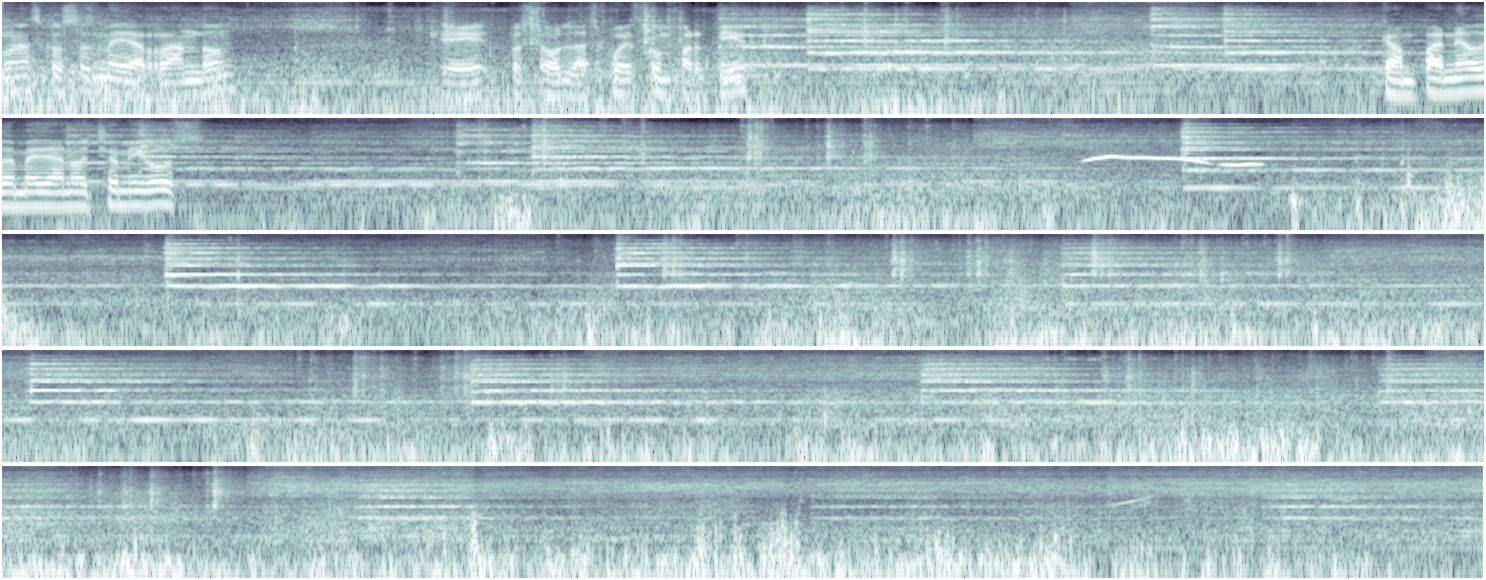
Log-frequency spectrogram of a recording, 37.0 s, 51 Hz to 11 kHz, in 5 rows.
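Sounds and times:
bike tyres rumbling: 0.0s - 7.4s, 8.0s - 37.0s
wind rumble: 0.0s - 37.0s
church bell tolling: 3.5s - 12.0s, 13.3s - 28.1s.

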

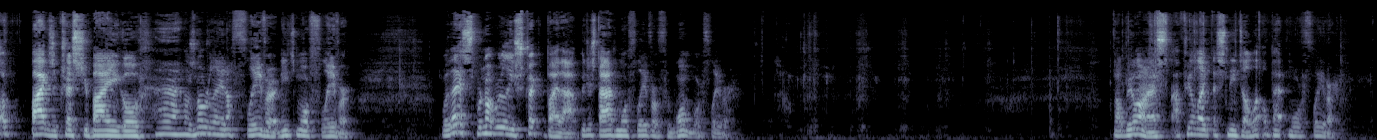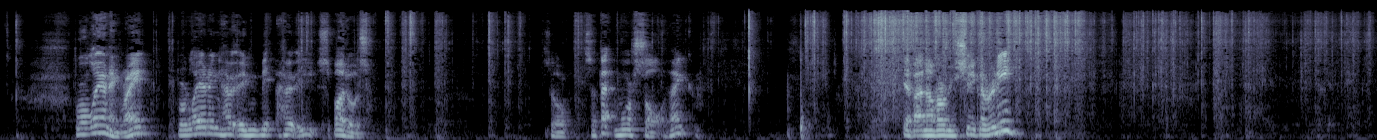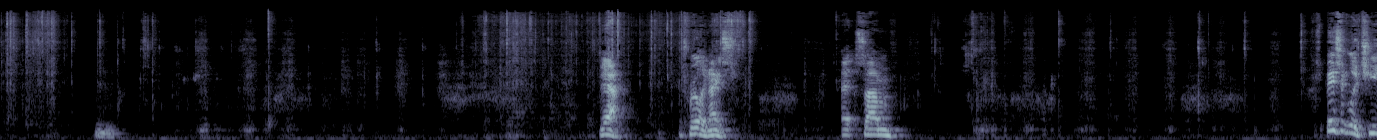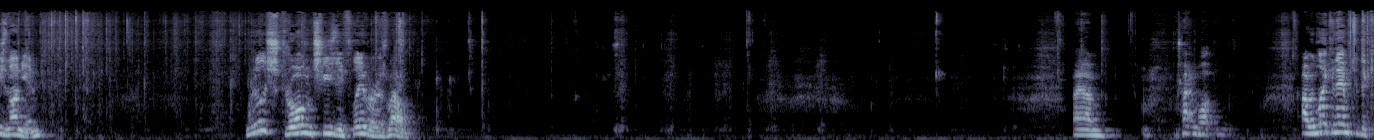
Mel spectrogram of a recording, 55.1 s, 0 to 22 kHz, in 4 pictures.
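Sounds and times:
crisps crunched: 14.8s - 30.4s, 32.1s - 35.2s, 40.2s - 46.3s, 54.5s - 55.0s
paper bag rustling and crinkling: 16.8s - 28.4s, 32.4s - 35.1s, 41.2s - 45.6s.

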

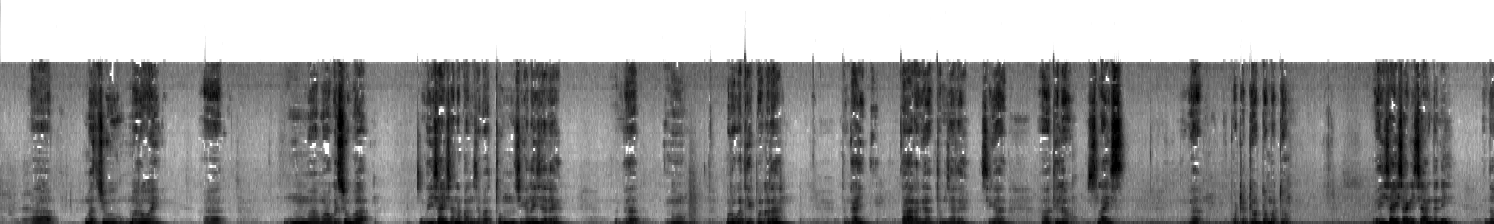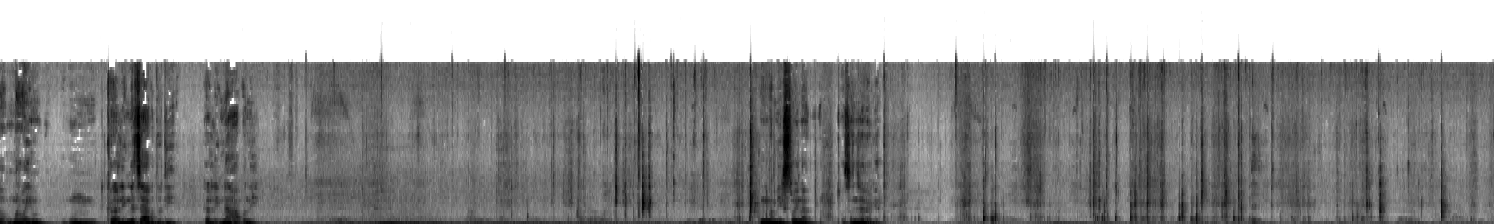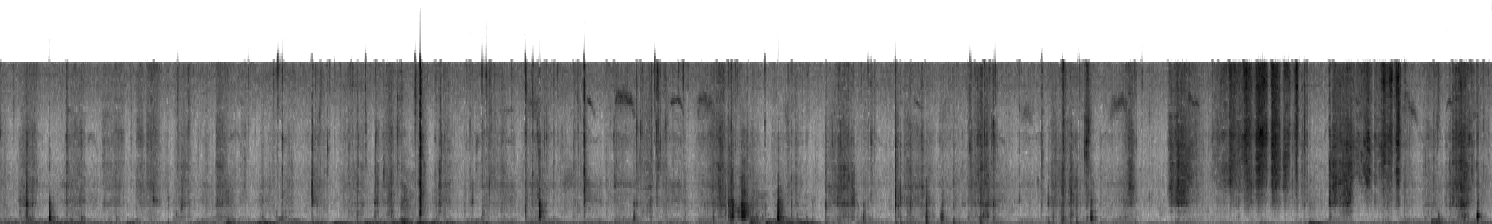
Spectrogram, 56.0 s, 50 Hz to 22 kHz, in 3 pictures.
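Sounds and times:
hand squishing raw fish: 21.9s - 56.0s.

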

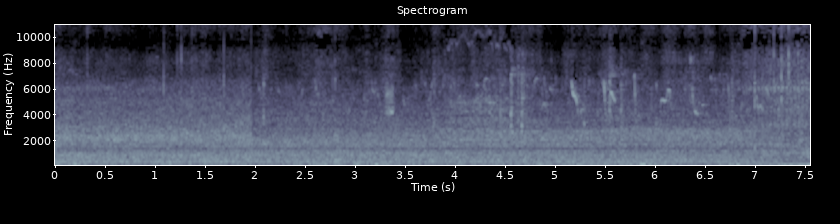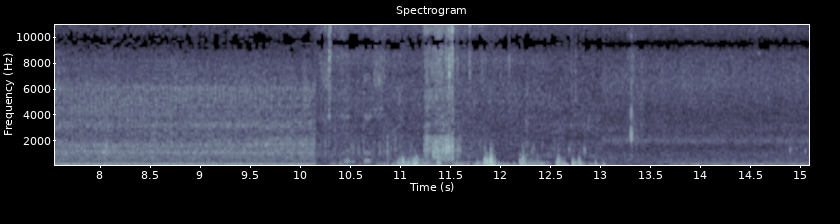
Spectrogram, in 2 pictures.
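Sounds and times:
vehicle rumble in motion: 6.6s - 15.0s
steady low hum: 6.8s - 10.2s.

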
